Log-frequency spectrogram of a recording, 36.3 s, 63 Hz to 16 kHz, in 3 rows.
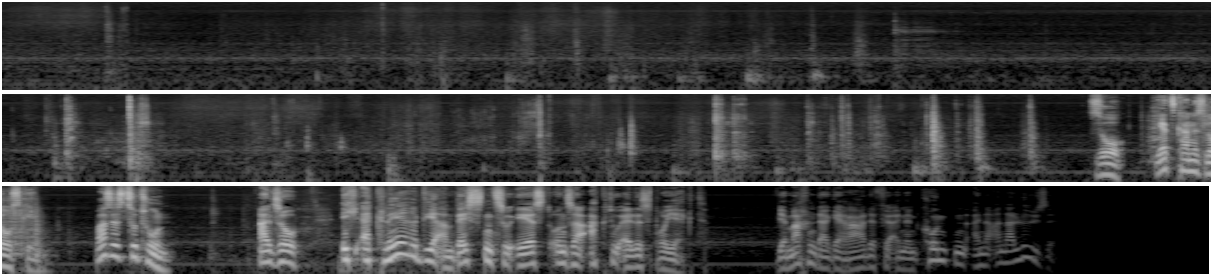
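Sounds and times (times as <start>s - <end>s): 
steady hum: 0.0s - 34.6s
speech: 23.1s - 26.0s, 26.8s - 31.1s, 31.9s - 34.8s
cabinet door opening: 23.5s - 24.8s.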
